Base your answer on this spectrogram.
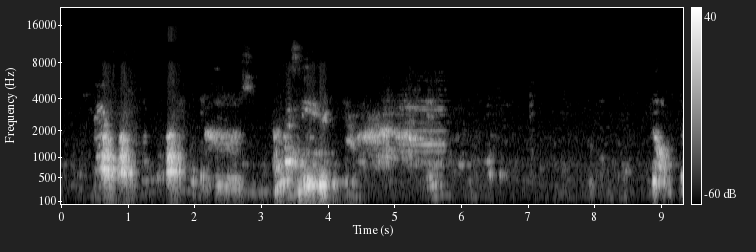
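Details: Five-week-old Cavalier King Charles Spaniel puppies in Daisy's indoor puppy pen give high, wavering whimpers and short yips, with a drawn-out whine in the middle, mixed with human voices talking nearby.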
